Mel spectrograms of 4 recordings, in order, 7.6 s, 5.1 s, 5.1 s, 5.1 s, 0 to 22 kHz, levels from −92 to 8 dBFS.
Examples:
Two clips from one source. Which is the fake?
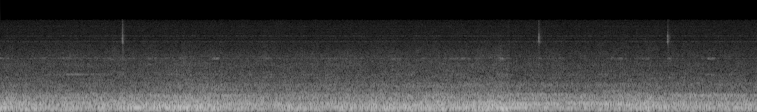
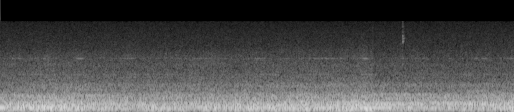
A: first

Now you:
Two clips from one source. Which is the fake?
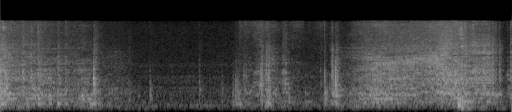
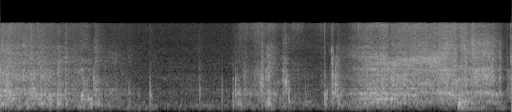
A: second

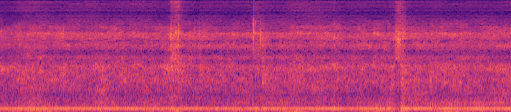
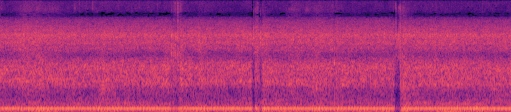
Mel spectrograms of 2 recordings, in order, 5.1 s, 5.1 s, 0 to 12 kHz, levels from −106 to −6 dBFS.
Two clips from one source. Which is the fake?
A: first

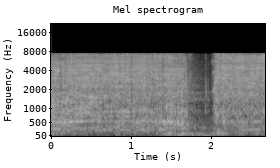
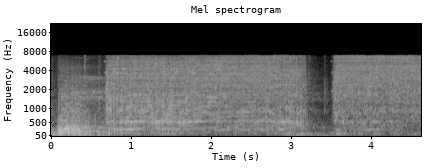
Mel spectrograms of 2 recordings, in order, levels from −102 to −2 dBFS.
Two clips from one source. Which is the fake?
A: first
